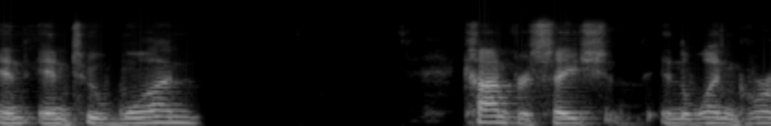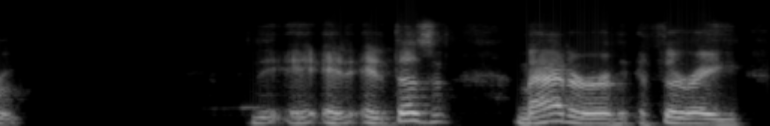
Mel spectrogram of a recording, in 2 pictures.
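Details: Speaker in a stuttering-community talk series, with long pauses between words suggesting blocks; stuttering.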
